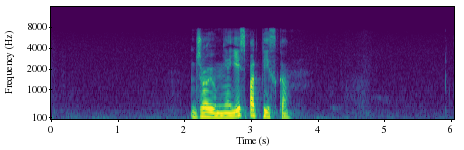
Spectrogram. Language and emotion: Russian, neutral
